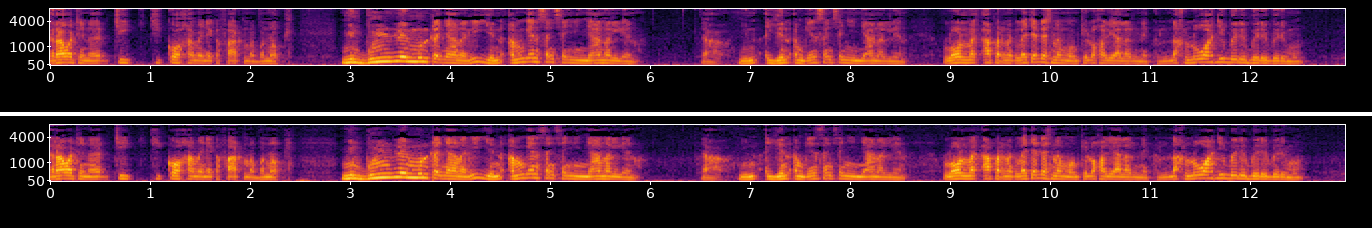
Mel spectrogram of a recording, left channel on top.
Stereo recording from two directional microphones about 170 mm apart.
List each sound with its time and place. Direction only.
0.0 s a man's voice: 15° left (ahead or behind)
